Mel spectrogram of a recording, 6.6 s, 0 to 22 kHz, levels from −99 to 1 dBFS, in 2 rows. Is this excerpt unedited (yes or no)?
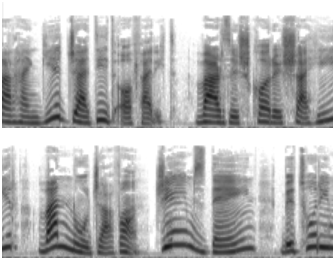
no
